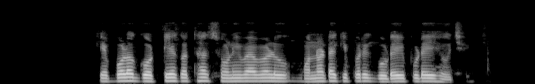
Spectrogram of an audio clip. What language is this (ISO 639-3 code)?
ori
